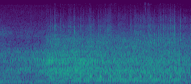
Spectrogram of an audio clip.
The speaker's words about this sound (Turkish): Helikopterler, akrobasi uçakları gökyüzünde muhteşem gösterilere imza attı. Eskişehir'de düzenlenen Sivrihisar Hava Gösterileri bu yılda izleyenlere büyük heyecan yaşattı.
